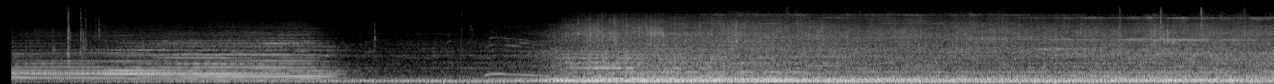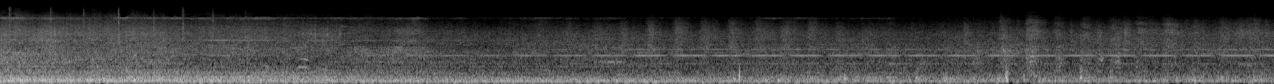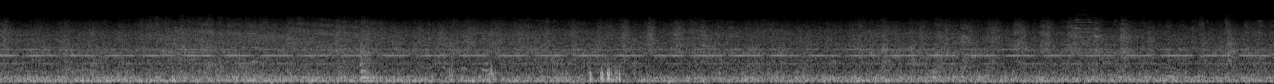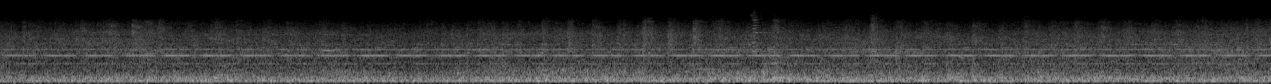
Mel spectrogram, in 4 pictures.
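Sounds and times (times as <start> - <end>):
freight train wheels rumbling: 0.1 - 50.9.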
